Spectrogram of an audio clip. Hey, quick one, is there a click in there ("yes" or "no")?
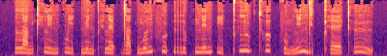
no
